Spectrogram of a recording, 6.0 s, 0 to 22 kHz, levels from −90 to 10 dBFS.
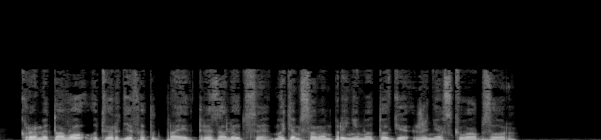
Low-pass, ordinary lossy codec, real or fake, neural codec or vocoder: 14.4 kHz; MP3, 48 kbps; fake; codec, 44.1 kHz, 7.8 kbps, DAC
